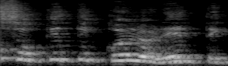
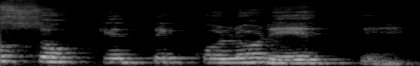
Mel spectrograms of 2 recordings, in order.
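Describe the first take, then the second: First: It is said in a pleased, happy way. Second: It is said in a let-down, disappointed way. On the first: Something turned out well. "que bom, que bom" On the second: Something has failed. "vivencia um fracasso e diz"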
